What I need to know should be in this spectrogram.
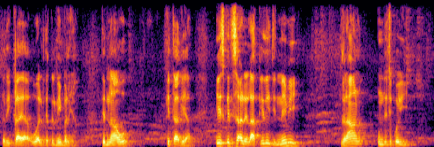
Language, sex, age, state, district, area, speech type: Dogri, male, 60+, Jammu and Kashmir, Samba, rural, spontaneous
